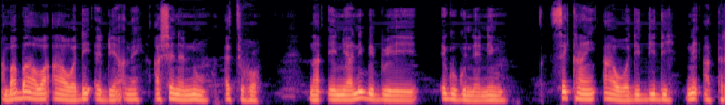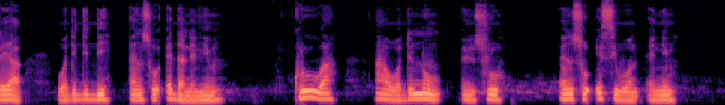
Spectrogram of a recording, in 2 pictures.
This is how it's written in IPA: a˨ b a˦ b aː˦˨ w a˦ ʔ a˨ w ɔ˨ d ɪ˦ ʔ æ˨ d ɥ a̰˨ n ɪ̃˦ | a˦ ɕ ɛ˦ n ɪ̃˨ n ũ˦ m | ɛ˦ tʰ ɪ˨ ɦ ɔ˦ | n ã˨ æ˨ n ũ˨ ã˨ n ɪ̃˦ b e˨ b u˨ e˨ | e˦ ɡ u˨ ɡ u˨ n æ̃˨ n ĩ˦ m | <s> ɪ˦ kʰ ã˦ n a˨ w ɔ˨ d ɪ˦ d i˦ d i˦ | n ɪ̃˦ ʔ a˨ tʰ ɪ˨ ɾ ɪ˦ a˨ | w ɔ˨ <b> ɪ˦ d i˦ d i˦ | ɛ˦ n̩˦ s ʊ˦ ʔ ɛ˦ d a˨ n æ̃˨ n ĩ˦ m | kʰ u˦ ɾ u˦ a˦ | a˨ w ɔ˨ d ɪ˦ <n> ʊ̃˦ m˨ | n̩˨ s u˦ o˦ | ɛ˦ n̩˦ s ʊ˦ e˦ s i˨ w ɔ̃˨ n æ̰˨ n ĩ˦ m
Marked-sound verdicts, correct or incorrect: correct, incorrect: d, correct

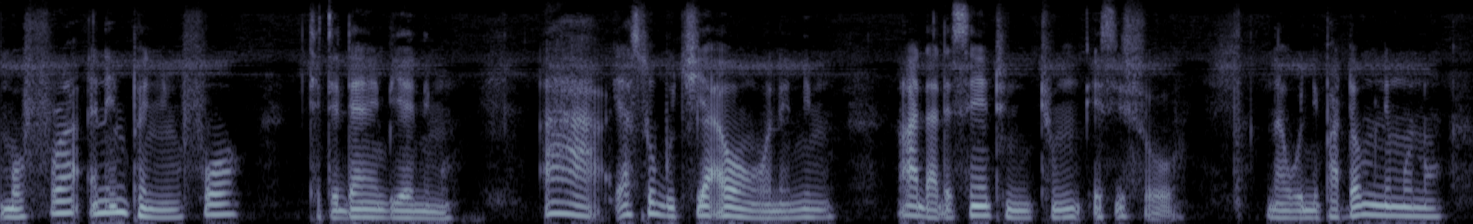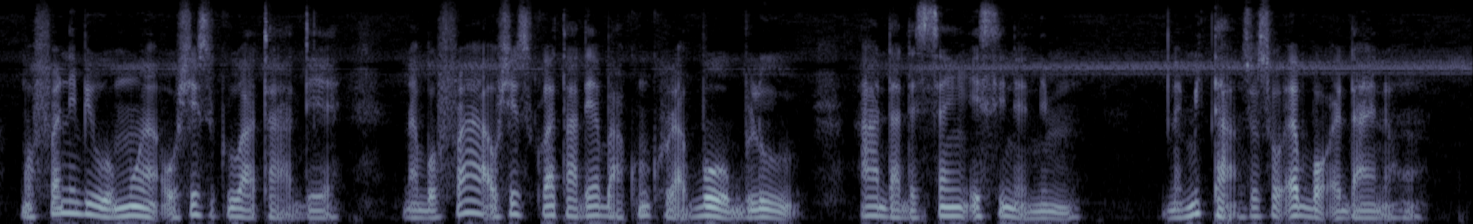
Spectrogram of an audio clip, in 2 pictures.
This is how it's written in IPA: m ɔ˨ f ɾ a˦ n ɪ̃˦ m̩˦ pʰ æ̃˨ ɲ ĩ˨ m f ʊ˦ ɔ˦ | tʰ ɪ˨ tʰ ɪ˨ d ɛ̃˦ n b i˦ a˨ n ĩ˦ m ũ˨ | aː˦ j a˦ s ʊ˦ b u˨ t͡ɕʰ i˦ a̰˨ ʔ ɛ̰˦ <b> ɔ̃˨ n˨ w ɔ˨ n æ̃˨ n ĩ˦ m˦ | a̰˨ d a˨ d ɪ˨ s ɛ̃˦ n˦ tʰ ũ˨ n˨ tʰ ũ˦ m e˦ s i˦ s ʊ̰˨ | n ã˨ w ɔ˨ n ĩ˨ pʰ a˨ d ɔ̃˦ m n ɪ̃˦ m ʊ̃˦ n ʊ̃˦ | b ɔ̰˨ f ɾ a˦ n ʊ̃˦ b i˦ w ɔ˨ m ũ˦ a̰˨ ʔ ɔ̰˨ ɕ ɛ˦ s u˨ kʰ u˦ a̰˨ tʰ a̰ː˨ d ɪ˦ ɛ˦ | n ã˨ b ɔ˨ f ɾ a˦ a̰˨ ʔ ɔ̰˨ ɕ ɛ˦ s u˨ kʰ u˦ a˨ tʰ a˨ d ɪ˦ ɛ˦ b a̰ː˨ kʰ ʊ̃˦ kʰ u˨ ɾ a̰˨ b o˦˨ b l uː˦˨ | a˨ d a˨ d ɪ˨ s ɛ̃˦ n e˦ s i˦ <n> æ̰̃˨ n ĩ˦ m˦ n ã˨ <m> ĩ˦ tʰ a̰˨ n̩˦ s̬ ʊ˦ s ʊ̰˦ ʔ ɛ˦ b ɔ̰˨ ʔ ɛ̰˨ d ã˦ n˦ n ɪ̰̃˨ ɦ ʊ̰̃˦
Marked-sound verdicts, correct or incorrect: incorrect: w, correct, correct

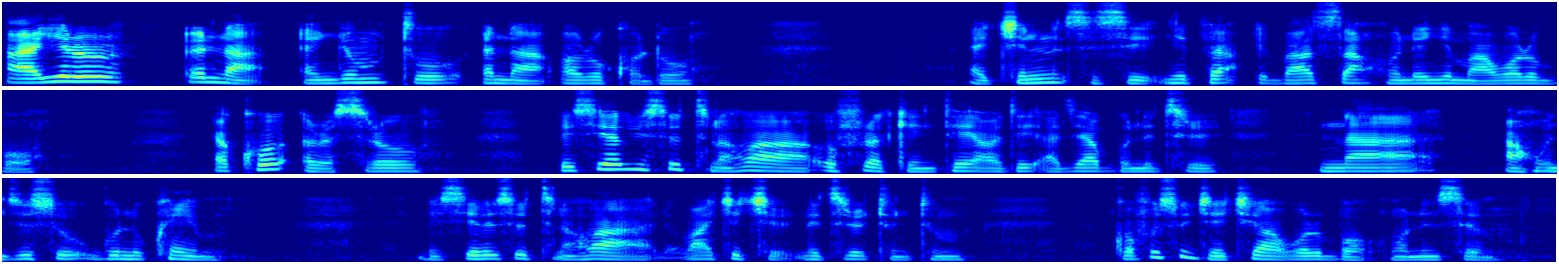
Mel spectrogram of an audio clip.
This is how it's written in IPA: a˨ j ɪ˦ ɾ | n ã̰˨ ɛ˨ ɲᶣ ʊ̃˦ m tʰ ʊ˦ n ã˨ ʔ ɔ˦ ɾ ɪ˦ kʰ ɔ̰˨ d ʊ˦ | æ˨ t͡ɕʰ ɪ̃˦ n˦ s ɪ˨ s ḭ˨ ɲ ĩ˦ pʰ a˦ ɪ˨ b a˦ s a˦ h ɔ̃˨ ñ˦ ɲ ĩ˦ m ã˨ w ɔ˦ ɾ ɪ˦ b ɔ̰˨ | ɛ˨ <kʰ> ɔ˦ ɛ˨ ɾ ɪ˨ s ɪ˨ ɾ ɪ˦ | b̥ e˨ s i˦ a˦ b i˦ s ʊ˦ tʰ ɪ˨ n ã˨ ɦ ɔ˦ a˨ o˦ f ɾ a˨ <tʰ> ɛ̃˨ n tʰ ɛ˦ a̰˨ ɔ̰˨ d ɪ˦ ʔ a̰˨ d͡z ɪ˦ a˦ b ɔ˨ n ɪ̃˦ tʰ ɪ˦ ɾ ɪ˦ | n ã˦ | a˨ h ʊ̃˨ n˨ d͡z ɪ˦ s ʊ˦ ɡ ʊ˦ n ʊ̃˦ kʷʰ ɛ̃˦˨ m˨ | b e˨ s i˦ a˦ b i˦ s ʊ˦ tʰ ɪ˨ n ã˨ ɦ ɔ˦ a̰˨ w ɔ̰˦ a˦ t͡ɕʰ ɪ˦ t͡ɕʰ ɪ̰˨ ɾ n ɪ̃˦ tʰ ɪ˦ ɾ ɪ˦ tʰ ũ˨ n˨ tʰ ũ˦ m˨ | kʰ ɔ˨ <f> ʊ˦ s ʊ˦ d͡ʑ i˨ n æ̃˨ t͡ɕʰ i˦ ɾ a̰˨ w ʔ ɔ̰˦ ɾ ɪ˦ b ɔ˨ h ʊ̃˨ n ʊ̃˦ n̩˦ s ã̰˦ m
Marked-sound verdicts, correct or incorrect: correct, incorrect: kʰ, correct

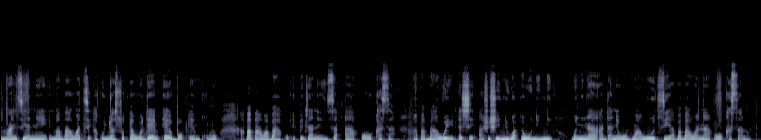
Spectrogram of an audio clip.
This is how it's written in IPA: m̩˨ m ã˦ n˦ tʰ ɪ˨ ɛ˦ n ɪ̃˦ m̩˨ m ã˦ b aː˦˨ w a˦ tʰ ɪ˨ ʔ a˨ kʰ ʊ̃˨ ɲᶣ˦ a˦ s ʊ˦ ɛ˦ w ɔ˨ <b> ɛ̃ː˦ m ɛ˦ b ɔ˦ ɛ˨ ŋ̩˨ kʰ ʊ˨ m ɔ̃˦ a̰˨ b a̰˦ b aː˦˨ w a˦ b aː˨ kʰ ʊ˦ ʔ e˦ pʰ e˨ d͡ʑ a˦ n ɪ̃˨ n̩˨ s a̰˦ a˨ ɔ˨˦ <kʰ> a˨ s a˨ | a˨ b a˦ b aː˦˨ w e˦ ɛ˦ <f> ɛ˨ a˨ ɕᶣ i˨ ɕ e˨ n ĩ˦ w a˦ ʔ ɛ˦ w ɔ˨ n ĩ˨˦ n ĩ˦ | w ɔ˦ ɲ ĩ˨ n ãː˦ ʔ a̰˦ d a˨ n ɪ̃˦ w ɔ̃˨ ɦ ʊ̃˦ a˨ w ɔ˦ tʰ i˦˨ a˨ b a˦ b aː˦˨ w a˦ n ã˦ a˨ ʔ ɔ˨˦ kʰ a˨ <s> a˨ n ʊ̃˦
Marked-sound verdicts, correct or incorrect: incorrect: d, correct, incorrect: ɕ, correct

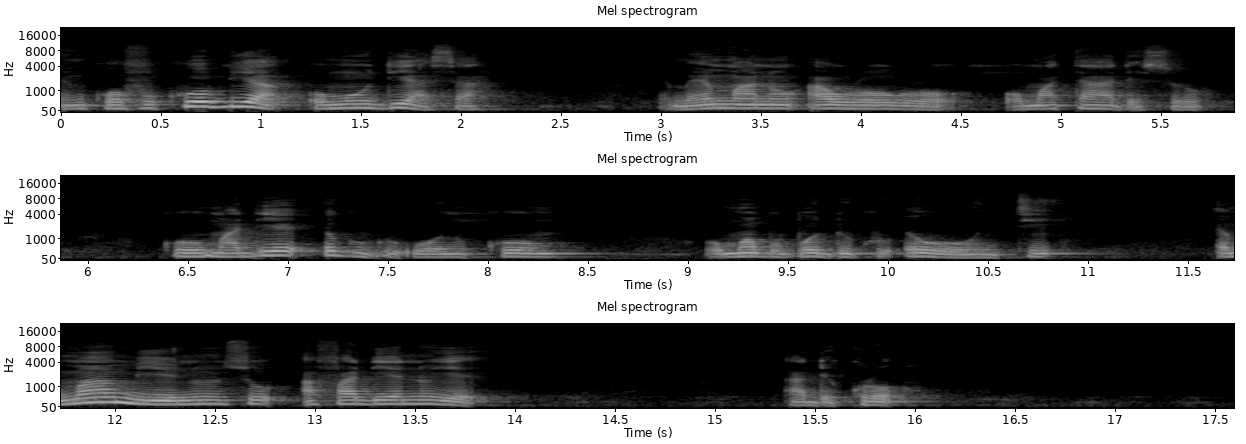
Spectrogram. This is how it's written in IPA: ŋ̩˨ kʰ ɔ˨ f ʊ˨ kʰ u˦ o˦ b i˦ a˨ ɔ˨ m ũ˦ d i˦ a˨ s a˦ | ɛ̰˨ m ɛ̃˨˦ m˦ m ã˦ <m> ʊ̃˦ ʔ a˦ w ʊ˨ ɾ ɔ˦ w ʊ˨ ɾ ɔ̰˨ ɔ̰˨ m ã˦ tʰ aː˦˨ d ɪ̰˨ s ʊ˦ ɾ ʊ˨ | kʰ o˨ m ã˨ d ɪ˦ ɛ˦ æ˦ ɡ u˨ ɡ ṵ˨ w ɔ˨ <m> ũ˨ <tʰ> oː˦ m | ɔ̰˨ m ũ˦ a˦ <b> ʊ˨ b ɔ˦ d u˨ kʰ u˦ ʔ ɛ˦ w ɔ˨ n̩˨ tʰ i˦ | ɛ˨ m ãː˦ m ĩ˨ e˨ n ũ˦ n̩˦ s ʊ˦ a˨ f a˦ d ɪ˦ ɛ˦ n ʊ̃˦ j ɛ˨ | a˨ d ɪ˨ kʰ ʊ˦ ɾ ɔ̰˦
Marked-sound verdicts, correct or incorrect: incorrect: n, incorrect: n, incorrect: kʰ, correct

